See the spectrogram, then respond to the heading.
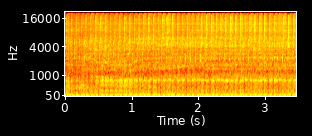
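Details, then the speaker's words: CFMOTO CForce 1000 (2V91Y) V-twin ATV after timing marks checked and valves adjusted within spec: heavy, fairly regular knock about three per second still thumps through the idle; deep internal knock, source unknown. "Всё равно стучит, блин. Всё равно идёт жгом."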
